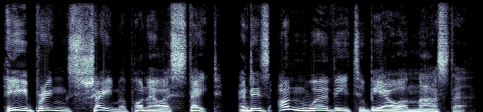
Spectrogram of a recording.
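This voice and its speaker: Man as a haughty, high-pitched nobleman. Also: expressive, measured pace, fairly bright tone, no room sound, clean studio sound. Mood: indignant. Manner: indignant, archaic speech. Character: haughty, scornful court nobles.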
